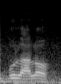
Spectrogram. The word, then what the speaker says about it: bulalo: uh Karina Thompson well I said Bola it's actually bulalo I'm pronounced a pretty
